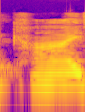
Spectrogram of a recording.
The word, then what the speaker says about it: chi: we use is the kai Squared Distribution remember Sky rhymes with I Kai you can do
